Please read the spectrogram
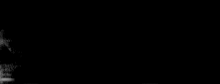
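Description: A spoken word trails off, then near silence with a few faint, brief pencil strokes on paper.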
